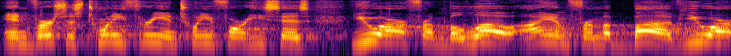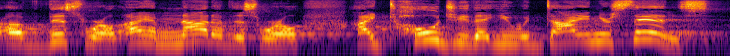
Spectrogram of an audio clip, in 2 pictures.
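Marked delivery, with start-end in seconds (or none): 2.6-10.8 ringing, emphatic sermon voice, a bit louder; preaching at full force. Acted. Preacher voicing Jesus' warning to the crowd, emphatic. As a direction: proclaim each line like a verdict.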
